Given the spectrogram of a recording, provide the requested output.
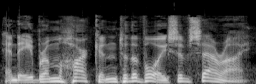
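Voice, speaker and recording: A man narrating scripture from a script in a solemn, measured manner. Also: medium pitch, expressive, fairly bright tone, no room sound.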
